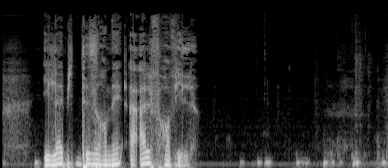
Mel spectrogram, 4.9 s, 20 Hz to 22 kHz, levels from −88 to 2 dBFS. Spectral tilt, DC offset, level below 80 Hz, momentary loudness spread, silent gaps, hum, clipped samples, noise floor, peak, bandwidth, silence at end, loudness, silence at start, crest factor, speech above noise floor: -7 dB/octave; under 0.1%; -28 dBFS; 22 LU; none; none; under 0.1%; -55 dBFS; -2 dBFS; 15 kHz; 0 s; -16 LUFS; 0.45 s; 18 dB; 41 dB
